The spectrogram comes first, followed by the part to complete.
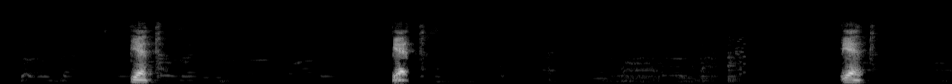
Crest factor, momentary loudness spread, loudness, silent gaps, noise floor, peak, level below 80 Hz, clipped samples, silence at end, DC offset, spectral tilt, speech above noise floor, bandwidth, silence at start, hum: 28 dB; 12 LU; -23 LUFS; 7.64-7.82 s; under -90 dBFS; -4 dBFS; -68 dBFS; under 0.1%; 0.9 s; under 0.1%; -2.5 dB/octave; over 69 dB; 7.6 kHz; 1.3 s; none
